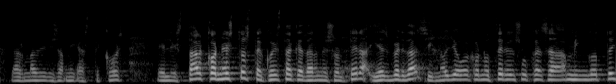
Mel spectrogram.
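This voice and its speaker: A woman's voice: mid-range voice, warm tone. An older woman recalls old times for an interviewer in a meandering, chatty way. She digresses often and drifts off topic. She acts out snatches of other people's dialogue and laughs easily as she talks. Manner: rambling, digressive storytelling with frequent laughs. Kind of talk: reminiscing anecdotes in an interview.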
